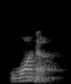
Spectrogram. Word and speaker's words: want to: do we say wanna because nt between two vowels the t is muted wanna i wanna go i wanna eat now this is pronunciation you don't write this you always write want to but you pronounce wanna i wanna go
